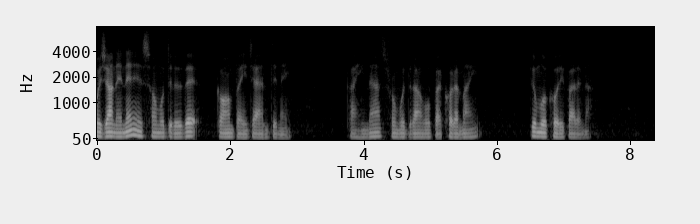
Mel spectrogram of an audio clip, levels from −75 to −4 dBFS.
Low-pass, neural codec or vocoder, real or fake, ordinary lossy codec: 7.2 kHz; codec, 16 kHz, 0.2 kbps, FocalCodec; fake; none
